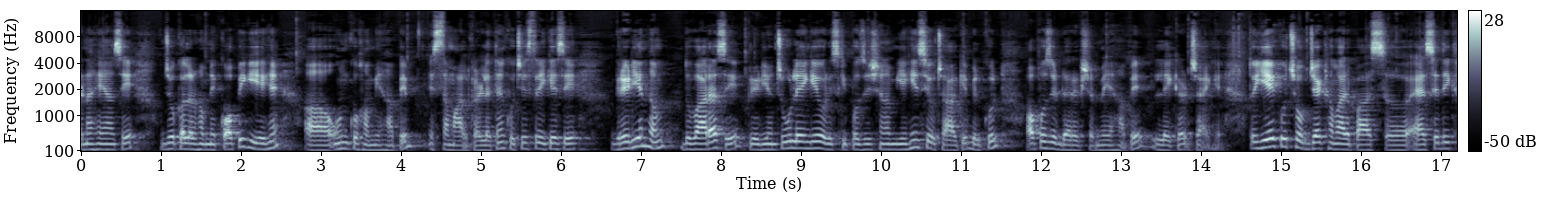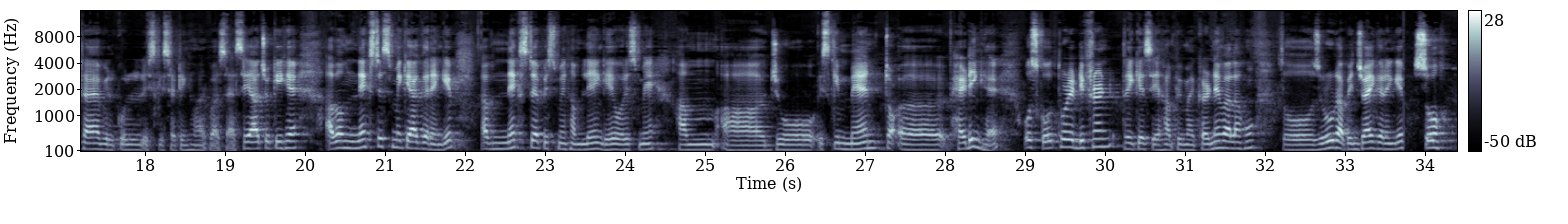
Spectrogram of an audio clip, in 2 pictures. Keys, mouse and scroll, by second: 0.1-6.9 drag, 8.2-13.7 drag, 16.4 click, 16.7 ctrl+space, 16.7 ctrl+click, 17.1 ctrl+space, 18.2 click, 18.6 space, 33.7 space.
